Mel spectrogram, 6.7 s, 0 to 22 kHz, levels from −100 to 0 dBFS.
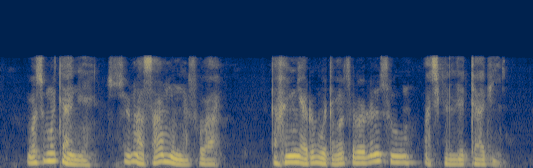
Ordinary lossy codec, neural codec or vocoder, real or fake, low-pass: none; codec, 16 kHz, 4 kbps, FreqCodec, smaller model; fake; 5.4 kHz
